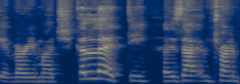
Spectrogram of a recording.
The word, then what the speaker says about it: Colletti: Am I pronouncing your last name right by the way? Colletti, okay. I knew I was doing something wrong. Colletti.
